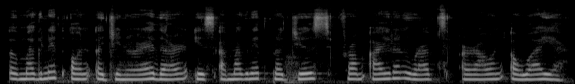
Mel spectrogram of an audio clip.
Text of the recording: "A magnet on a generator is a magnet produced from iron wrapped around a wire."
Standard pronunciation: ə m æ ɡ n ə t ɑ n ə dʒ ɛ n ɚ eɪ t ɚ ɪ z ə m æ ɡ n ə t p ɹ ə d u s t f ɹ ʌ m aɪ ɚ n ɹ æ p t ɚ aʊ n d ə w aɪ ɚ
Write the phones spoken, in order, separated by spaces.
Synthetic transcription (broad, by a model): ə m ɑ ɡ n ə t ɑ n ə dʒ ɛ n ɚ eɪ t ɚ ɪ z ə m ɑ ɡ n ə t p ɹ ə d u s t f ɹ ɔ m aɪ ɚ n w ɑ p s ɚ aʊ n d ə w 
